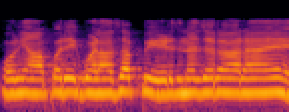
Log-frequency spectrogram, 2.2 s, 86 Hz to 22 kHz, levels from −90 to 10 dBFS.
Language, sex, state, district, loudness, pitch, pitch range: Hindi, female, Bihar, Gopalganj, -14 LUFS, 230 Hz, 225-235 Hz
